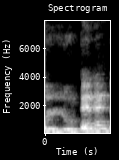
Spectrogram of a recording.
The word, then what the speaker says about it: lieutenant: इसको लूटेनेंट बोलते हैं यूके प्रोनाउंसिएशन में, यूएस प्रोनाउंसिएशन में।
